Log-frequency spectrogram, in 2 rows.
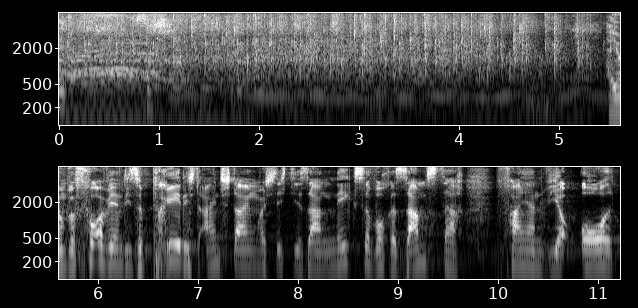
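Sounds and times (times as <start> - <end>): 
audience applause: 0.0 - 5.8
speech: 5.5 - 11.2.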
